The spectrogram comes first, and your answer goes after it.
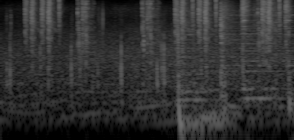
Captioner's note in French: cliquetis d'appareils photo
